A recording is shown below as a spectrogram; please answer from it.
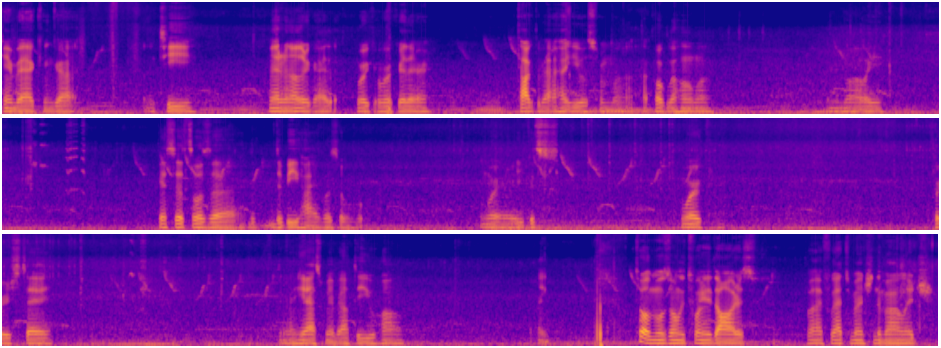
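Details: Man with a self-described speech impediment of unnamed type; disfluent speech.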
